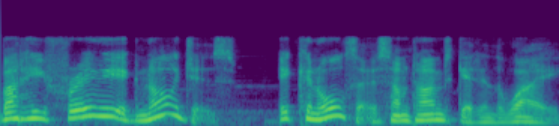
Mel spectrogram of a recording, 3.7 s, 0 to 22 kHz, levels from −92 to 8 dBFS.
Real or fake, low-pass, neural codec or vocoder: real; 7.2 kHz; none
